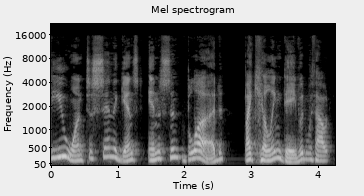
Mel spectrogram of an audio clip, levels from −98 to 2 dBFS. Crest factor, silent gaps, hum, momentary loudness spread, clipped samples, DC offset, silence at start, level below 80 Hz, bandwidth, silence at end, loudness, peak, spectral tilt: 18 dB; none; none; 6 LU; under 0.1%; under 0.1%; 0 s; -72 dBFS; 15.5 kHz; 0.1 s; -29 LUFS; -10 dBFS; -5.5 dB/octave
